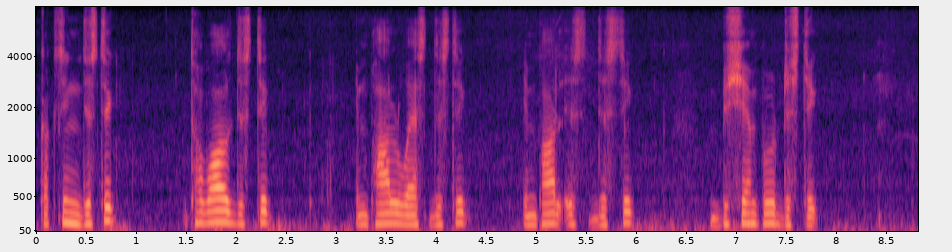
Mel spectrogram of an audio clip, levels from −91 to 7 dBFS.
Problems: constant background noise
